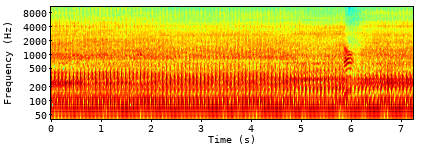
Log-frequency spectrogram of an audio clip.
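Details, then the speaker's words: Yamaha Raptor 700R after engine rebuild, with FMF pipe: very loud, choppy single-cylinder running at a fast steady beat with sharp pipe pops, shooting flames from untuned fueling; programmer to be fitted to clean it up. "She's shooting flames. We got to put that programmer on her to clean that up."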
